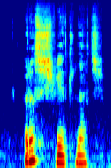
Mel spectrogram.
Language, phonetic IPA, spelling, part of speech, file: Polish, [rɔɕˈːfʲjɛtlat͡ɕ], rozświetlać, verb, LL-Q809 (pol)-rozświetlać.wav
